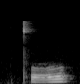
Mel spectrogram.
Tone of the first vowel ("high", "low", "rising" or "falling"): rising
